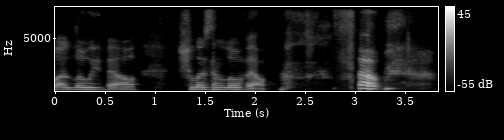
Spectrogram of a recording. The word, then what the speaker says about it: Louisville: she lives and let me say this right louisville you can't say louisville or louisville she lives in louisville so i've been to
